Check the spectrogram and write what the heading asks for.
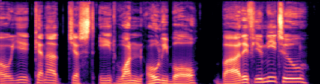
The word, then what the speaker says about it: oliebol: So this is the plural version of the word because, you cannot just eat one oliebol, but if you need to, Oliebol is the singular version of it.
